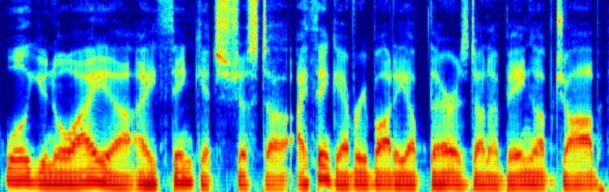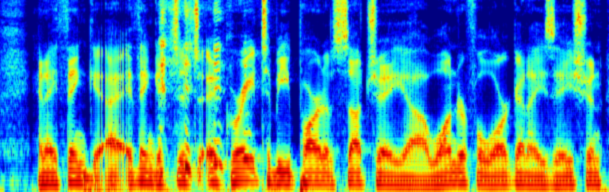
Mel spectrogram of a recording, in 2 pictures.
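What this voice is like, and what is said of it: Put-on Minnesota/Canadian accent. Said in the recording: “accent. ... Or the northern half of America, the Minnesota into the Canadian.”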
